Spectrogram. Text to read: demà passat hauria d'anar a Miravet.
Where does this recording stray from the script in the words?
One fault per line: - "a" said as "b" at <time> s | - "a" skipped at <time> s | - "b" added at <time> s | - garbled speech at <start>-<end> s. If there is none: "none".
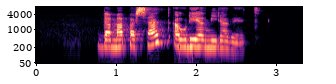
- "d'anar" skipped at 2.1 s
